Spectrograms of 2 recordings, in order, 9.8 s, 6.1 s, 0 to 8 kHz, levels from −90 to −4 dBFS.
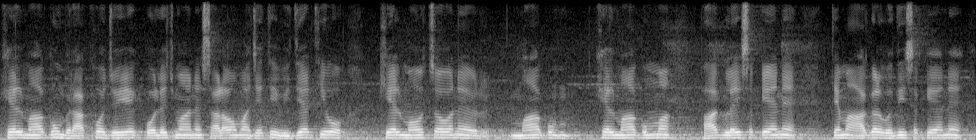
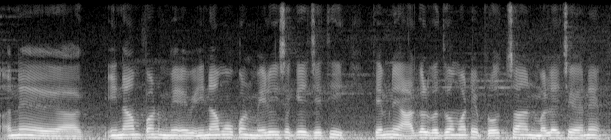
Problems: constant background noise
